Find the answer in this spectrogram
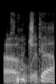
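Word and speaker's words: Kučka: And then it was Juraj Kuka, if I pronounced that correctly. – Kuchka, I believe goal.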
